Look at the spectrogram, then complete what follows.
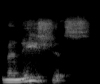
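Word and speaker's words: Menoetius: And then Patroclus is one of the big ones, and Menetius, John, that's it doesn't look like that, but it's Menetius.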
